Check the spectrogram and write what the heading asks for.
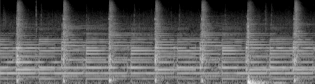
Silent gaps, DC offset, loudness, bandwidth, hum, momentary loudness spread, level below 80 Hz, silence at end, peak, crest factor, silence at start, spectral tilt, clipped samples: none; under 0.1%; -16 LUFS; over 20 kHz; none; 3 LU; -28 dBFS; 0 s; 0 dBFS; 16 dB; 0 s; -3.5 dB/octave; under 0.1%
